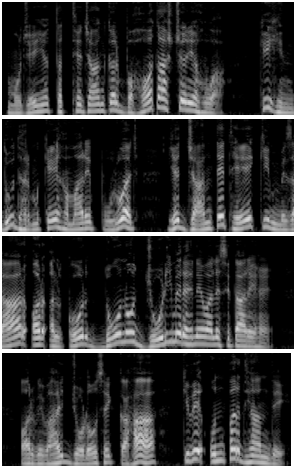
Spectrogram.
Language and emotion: Hindi, surprised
